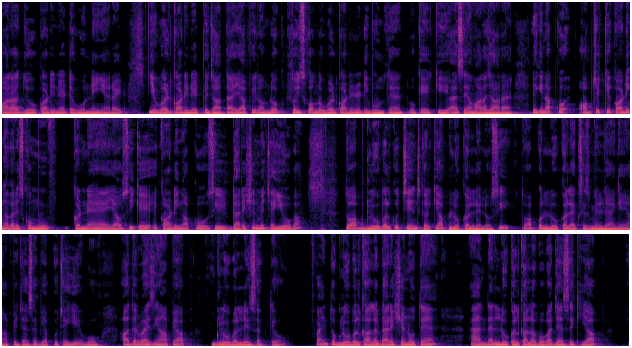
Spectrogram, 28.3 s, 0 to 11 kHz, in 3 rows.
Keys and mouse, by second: 4.1 middle click, 7.4 middle click, 9.3 middle drag, 13.3 middle click, 15.1-16.5 drag, 17.0 click, 19.5 click, 21.0-22.2 drag, 22.3-22.6 middle drag, 25.3-26.5 drag, 26.8 middle drag.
